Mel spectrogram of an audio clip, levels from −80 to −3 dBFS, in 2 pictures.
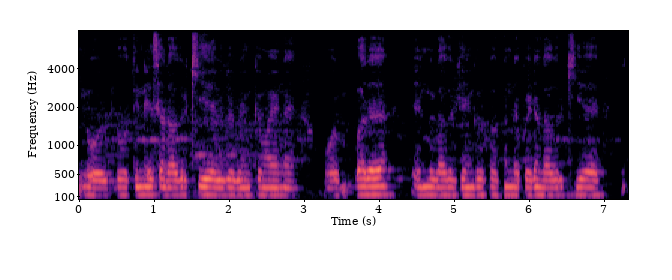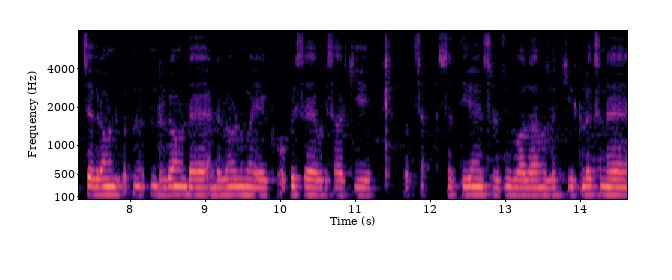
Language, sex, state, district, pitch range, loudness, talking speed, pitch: Marwari, male, Rajasthan, Nagaur, 130-140 Hz, -32 LUFS, 130 wpm, 135 Hz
